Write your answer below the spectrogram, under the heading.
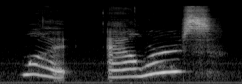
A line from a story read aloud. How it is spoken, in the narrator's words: Madison whined, in an impressive impersonation of her uncle denied a snack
